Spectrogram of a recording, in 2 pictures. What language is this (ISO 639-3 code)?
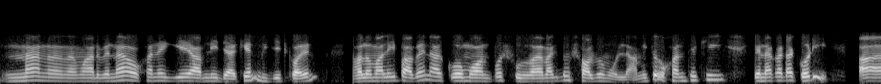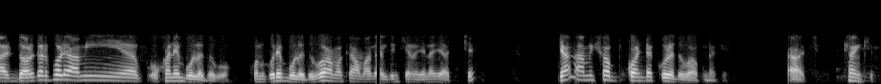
ben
